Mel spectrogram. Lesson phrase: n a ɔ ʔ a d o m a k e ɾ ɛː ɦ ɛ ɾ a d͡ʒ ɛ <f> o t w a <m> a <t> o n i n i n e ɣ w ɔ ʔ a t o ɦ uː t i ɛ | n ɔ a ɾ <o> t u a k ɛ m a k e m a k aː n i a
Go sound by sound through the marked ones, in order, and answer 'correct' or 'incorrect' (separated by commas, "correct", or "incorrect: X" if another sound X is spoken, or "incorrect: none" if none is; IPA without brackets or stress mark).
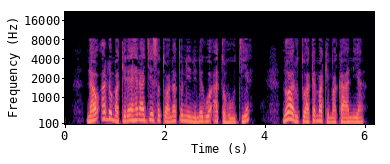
incorrect: s, incorrect: n, correct, incorrect: u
